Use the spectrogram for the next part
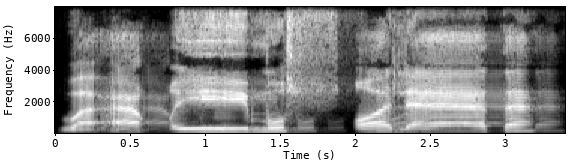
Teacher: وَأَقِيمُوا الصَّلَاةَ، صاد کو موٹا پڑھیں گے، صاد کے اوپر زبر ہے، بغیر کھینچے پڑھیں گے۔ لام کے اوپر کھڑی زبر ہے، ایک الف کی مقدار تک کھینچ کر پڑھیں گے۔ تا کے اوپر زبر ہے، بغیر کھینچے پڑھیں گے۔ · وَأَقِي، میم کے اوپر پیش ہے، صاد موٹا پڑھیں گے، صاد کے اوپر تشدید ہے، یعنی صاد مشدد ہے، میم کو صاد کے ساتھ ملائیں گے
